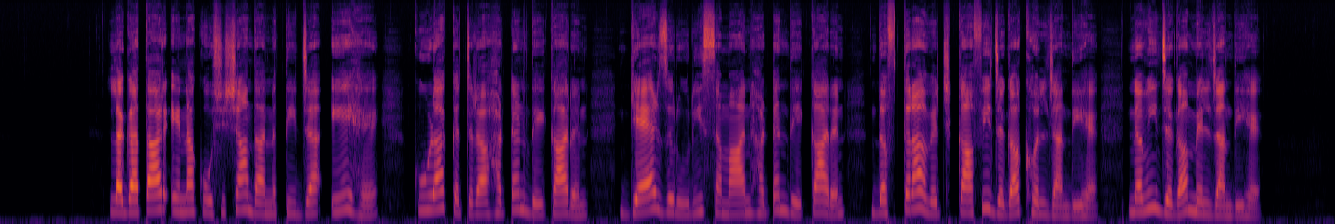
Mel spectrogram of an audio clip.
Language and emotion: Punjabi, neutral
